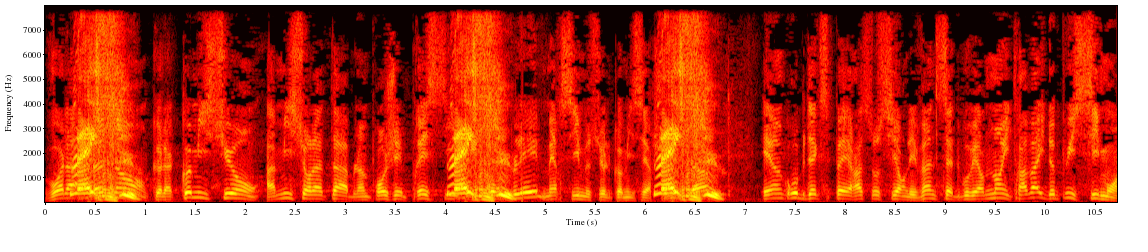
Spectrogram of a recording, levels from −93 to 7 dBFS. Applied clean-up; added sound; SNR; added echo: none; Sneeze; -5 dB; none.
